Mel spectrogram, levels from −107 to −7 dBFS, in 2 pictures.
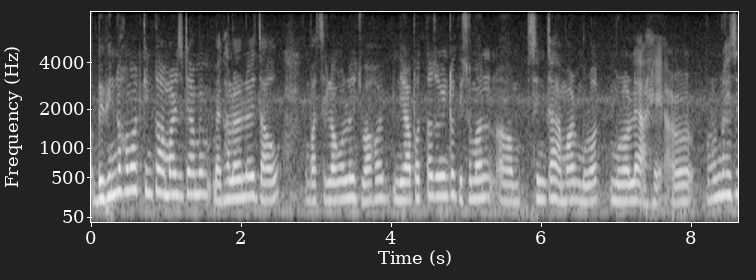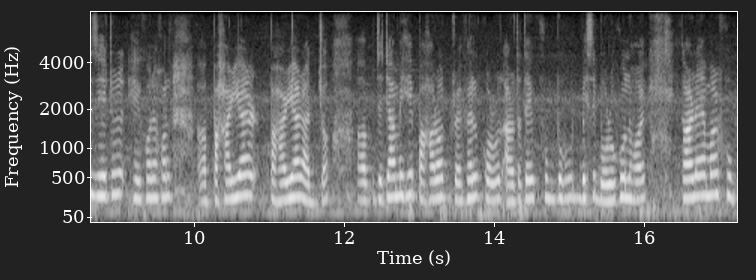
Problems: none marked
